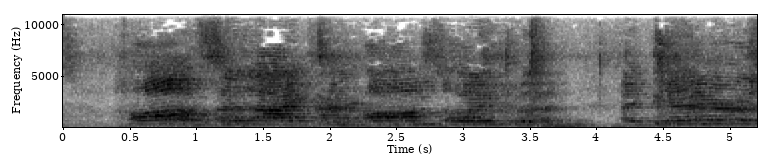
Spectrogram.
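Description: A group of children's voices chanting a poem in unison, in a sing-song rhythm, with a short break about four seconds in.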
